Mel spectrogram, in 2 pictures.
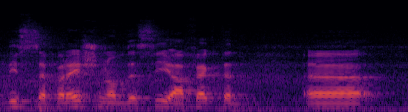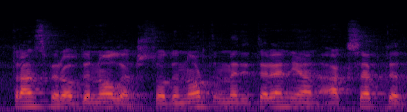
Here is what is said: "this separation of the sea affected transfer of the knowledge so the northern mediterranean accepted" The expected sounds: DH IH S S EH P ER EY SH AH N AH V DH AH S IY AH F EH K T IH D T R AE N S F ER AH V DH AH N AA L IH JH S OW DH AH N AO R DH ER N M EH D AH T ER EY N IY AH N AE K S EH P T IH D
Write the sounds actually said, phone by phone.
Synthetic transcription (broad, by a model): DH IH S S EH P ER EY SH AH N AH V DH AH S IY AH F EH K T IH D T R AE N S F ER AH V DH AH N AA L IH JH S OW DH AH N AO R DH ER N M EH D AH T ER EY N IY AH N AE K S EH P T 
